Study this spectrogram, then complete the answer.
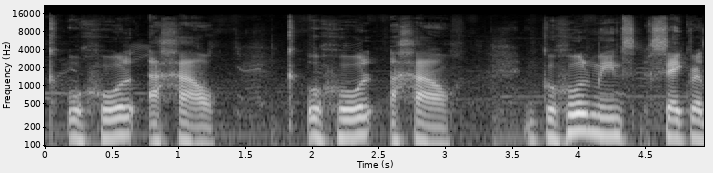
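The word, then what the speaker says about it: K'uhul Ajaw: Khul a how's full name is pronounced kuhul aa khul aa kuhul means sacred like a god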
